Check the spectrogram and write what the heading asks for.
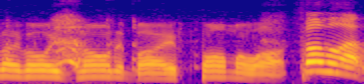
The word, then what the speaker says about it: Fomalhaut: How do you pronounce this star, Kent? Fomalhaut. Fomalhaut.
